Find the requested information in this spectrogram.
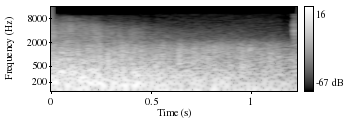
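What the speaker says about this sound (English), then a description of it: "There's been an explosion." Video game explosion, a dense low rumbling blast that roars steadily for about a second without letting up, loud and heavy, with no voices over it.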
